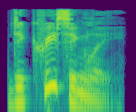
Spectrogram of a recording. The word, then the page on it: decreasingly: British English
